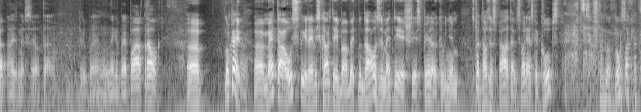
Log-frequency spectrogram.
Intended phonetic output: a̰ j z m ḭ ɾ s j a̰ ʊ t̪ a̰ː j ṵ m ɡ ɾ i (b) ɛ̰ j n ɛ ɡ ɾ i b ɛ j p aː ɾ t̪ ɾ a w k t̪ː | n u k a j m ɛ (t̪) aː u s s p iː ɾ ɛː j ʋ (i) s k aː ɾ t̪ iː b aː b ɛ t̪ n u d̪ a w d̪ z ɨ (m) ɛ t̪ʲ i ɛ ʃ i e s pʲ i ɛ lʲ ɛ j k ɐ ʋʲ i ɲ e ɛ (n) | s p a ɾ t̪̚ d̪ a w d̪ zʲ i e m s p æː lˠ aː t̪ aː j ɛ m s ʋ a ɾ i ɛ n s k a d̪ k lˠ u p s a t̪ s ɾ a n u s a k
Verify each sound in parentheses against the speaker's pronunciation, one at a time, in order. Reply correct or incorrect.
correct, correct, correct, correct, incorrect

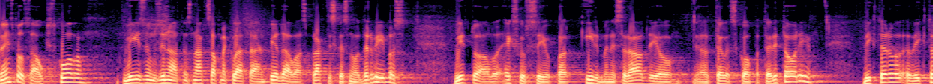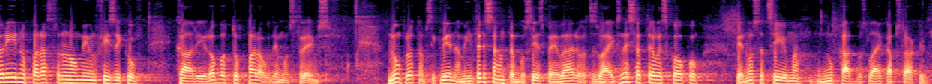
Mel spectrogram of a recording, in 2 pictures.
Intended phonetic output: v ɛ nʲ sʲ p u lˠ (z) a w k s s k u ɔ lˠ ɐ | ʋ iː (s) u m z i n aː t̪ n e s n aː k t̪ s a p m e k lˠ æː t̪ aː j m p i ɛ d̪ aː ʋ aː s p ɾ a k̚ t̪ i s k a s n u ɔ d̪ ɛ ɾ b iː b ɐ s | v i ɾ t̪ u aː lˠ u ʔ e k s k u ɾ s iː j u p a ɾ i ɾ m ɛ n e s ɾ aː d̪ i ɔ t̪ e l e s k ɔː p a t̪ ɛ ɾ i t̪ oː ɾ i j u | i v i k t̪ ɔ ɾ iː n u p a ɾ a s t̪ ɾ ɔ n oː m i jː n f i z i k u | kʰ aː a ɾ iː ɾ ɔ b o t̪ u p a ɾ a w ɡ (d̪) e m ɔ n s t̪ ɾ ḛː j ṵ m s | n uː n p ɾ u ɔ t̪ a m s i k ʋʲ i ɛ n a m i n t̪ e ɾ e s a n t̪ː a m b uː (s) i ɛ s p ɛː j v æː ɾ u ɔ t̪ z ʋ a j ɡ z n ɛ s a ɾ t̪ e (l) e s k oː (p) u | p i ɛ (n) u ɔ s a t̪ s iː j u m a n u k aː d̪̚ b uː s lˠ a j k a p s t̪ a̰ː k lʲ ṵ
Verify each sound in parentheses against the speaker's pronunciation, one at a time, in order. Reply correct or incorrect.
incorrect, incorrect, correct, correct, correct, correct, correct

